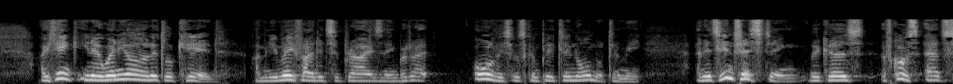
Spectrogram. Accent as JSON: {"language": "English", "region": "London", "country": "United Kingdom", "tie": "born there", "said": "The story is that I was born in London. I was born in May 1948."}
